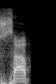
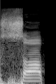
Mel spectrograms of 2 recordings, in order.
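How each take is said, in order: First: The vowel is an open 'ah' sound. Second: The vowel is a rounded 'aw' sound. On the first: The speaker calls it wrong. "बहुत से लोग इसको सा पढ़ते हैं, ... जो सा है वो एक रॉन्ग प्रोनाउंसिएशन है" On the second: The speaker calls it right. "आप इसको सौ पढ़ें"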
